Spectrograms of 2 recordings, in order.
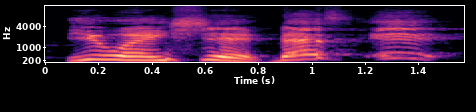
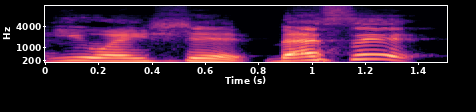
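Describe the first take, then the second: First: Much higher, laughing through "You ain't shit"; laughing retort. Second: Higher, louder "You ain't shit"; sassy retort. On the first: Vlogger repeating his comeback, laughing. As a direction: cackle it at them. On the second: Vlogger showing viewers how to answer insults, sassy. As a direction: cut them down flat. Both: Shown as a demonstration. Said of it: "be like".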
